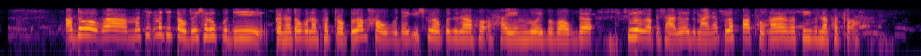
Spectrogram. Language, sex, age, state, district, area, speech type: Manipuri, female, 18-30, Manipur, Kangpokpi, urban, conversation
